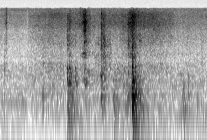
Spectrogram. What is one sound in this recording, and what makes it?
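An oven door clunks open.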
